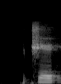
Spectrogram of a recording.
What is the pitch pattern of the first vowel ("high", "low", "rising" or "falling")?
high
